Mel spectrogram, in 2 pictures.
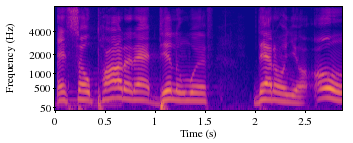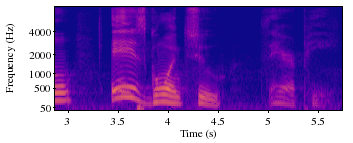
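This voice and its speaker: A man with a notably high speaking voice talks candidly on a casual podcast. He leans hard on his points and often circles back to say them again. His tone is easygoing and emphatic. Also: expressive, measured pace. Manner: candid, emphatic, repeats himself. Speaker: podcast co-host. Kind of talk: casual chat.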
